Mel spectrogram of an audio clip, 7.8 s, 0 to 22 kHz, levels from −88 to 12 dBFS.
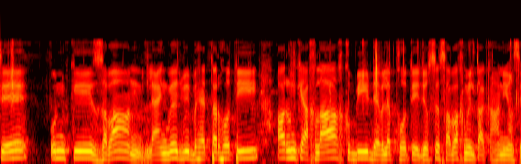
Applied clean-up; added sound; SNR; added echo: neural mask model Resemble Enhance denoiser.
